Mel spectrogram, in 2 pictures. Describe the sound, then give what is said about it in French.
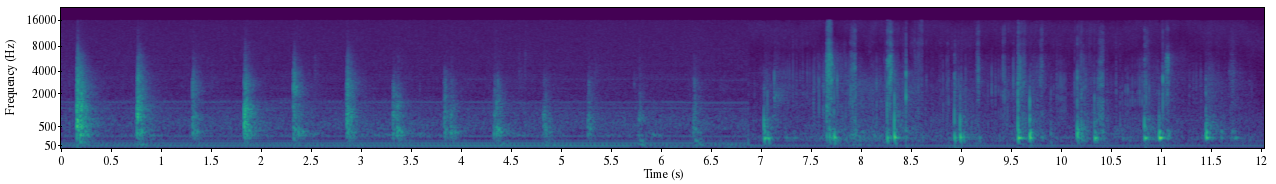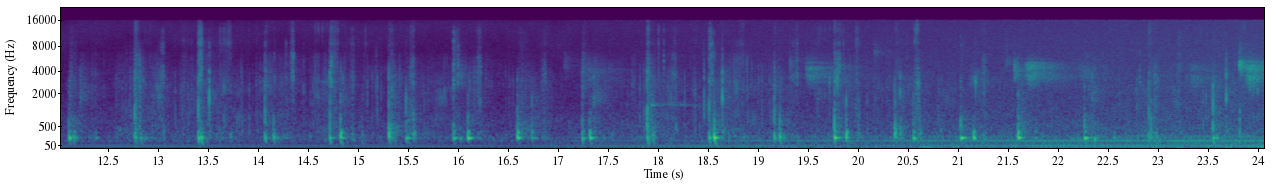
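Footsteps of a woman going down stairs fall in a steady, even rhythm throughout, many soft thuds over a constant low background hum that thickens partway through; no voices. “Elle a ouvert la porte, éclaire, ferme la porte, et descend les escaliers.”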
